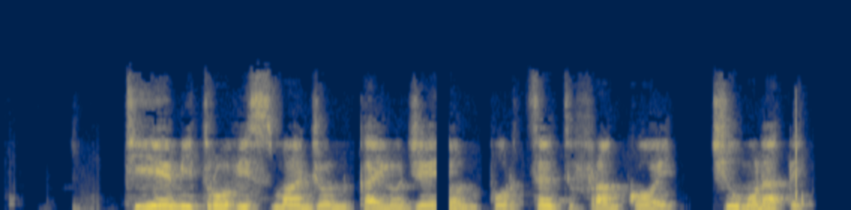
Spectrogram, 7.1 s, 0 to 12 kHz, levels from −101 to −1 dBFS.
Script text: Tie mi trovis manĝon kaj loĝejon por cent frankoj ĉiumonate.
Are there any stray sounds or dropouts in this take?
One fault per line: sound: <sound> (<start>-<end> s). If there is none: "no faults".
sound: dropout (3.6-3.7 s)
